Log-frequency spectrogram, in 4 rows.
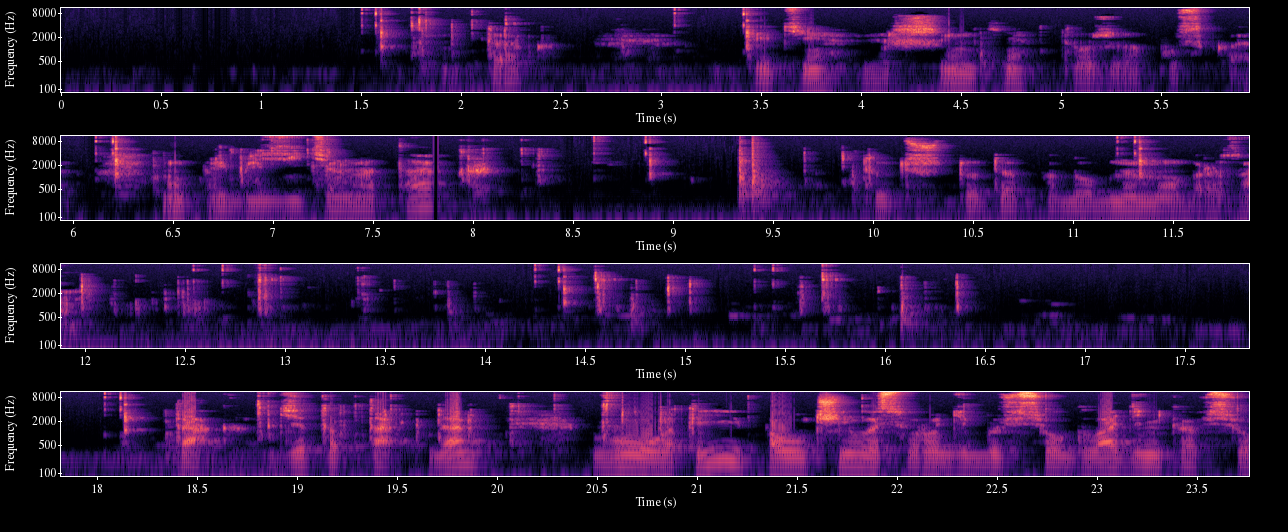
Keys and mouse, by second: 1.9 shift+middle click, 3.1 click, 4.9 g, 7.1 shift+middle click, 8.0 shift+middle click, 8.6 click, 9.9 g, 12.5 alt+right click, 12.9 shift+middle click, 13.8 g, 15.3 alt+right click, 16.2 g, 19.0 shift+click, 19.2 click, 19.7 Tab, 20.1 middle click, 20.7 shift+z, 20.7 shift+x, 21.2 click, 22.3 click, 22.7 middle click, 23.2 click.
